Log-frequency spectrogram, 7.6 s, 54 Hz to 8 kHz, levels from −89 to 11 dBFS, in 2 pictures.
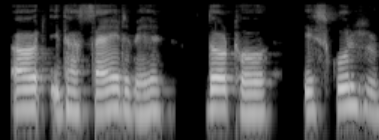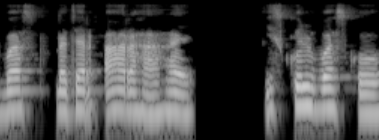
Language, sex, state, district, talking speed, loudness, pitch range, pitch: Hindi, male, Chhattisgarh, Balrampur, 135 wpm, -19 LUFS, 145-165 Hz, 155 Hz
